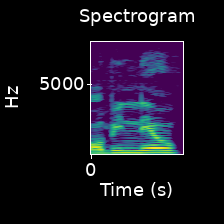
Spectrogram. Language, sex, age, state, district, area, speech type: Assamese, male, 45-60, Assam, Dhemaji, rural, spontaneous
